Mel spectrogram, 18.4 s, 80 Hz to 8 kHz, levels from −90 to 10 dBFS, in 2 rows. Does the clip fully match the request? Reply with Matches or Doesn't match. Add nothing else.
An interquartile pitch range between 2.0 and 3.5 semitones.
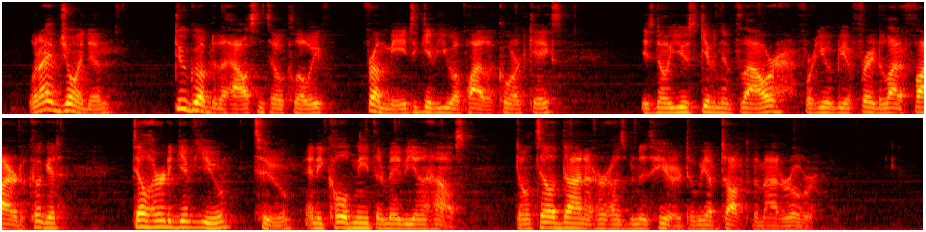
Matches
